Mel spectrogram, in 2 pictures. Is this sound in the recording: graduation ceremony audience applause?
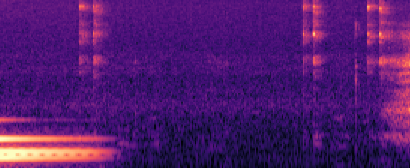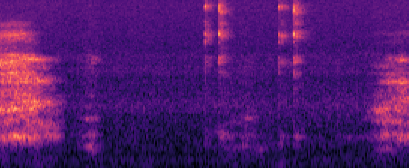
no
